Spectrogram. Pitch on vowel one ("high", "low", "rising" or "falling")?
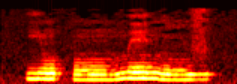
high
